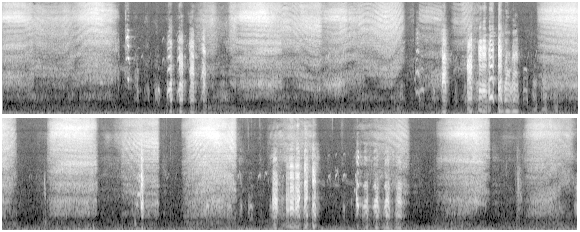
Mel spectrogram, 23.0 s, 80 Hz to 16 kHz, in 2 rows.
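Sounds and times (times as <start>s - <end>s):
geese honking: 0.0s - 11.8s, 12.4s - 19.7s
geese hissing: 0.0s - 23.0s.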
